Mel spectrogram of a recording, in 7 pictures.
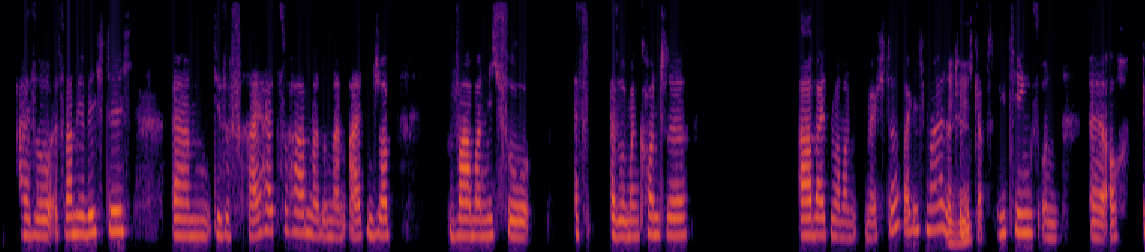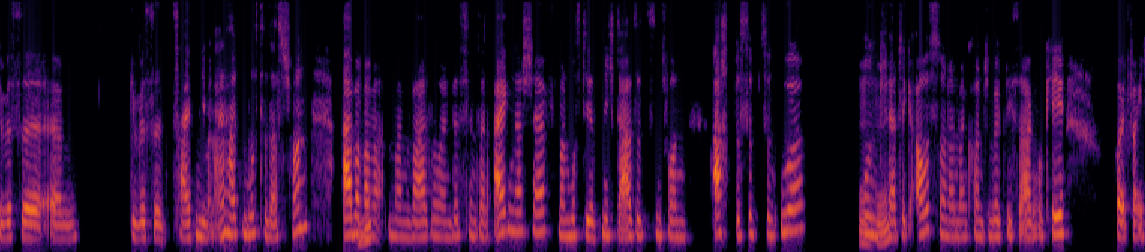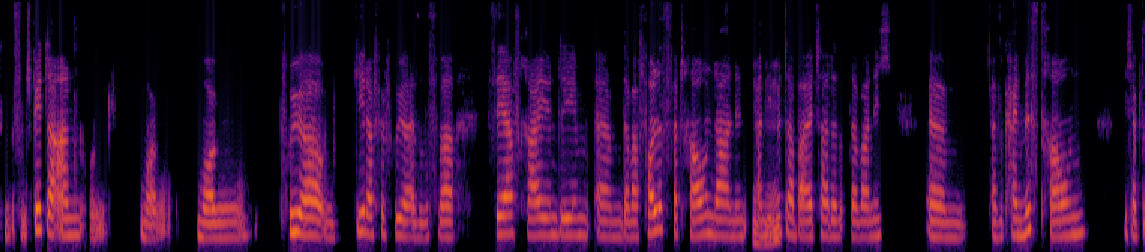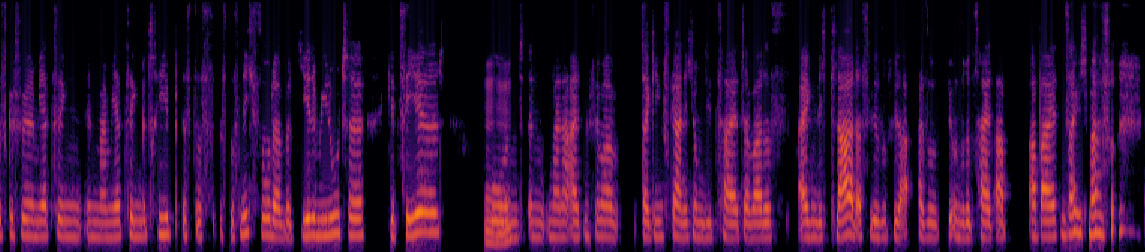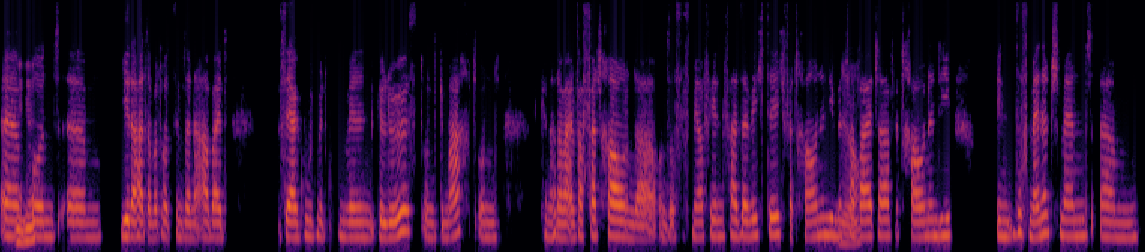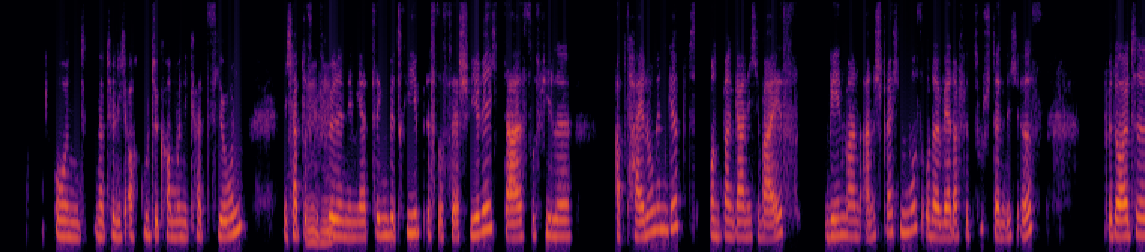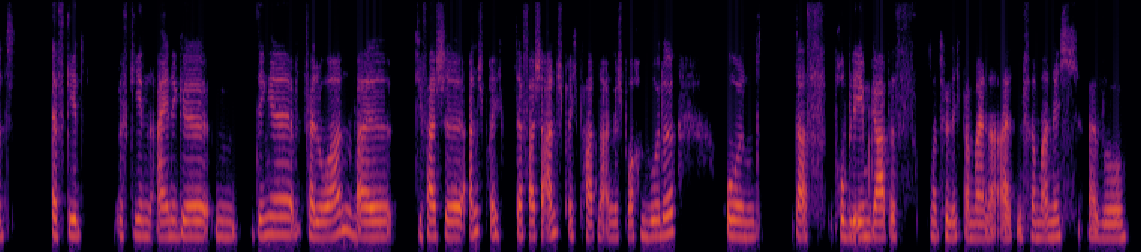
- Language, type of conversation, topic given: German, advice, Wie kann ich damit umgehen, dass ich mich nach einem Jobwechsel oder nach der Geburt eines Kindes selbst verloren fühle?
- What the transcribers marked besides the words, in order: laughing while speaking: "sage ich mal so"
